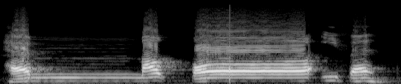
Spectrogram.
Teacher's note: Perhatikan ta bertemu dengan po. Langsung masukkan ke po, seolah-olah huruf ta-nya hilang.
